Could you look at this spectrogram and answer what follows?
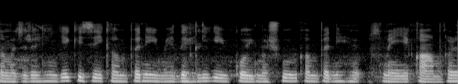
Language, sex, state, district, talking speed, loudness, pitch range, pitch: Hindi, female, Delhi, New Delhi, 235 wpm, -20 LUFS, 135-150 Hz, 145 Hz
